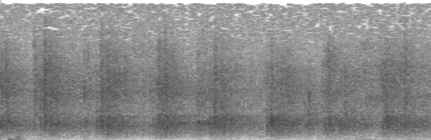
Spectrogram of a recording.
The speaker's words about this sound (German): Vielen Dank, gebt ihm mal wirklich einen warmen Applaus.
